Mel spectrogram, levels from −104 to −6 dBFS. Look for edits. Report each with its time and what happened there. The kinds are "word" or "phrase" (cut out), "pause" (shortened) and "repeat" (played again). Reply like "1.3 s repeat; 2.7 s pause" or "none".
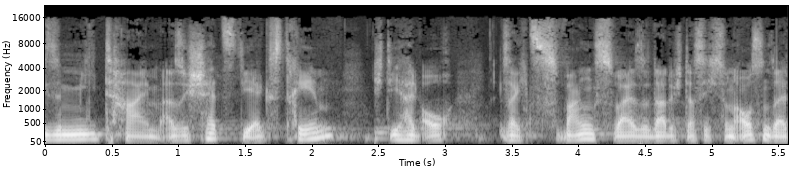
2.5 s word; 2.8 s word; 3.6 s word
